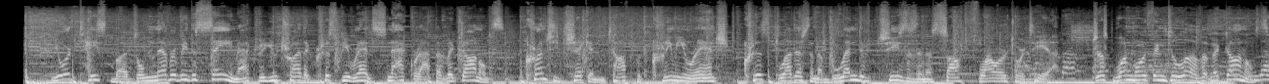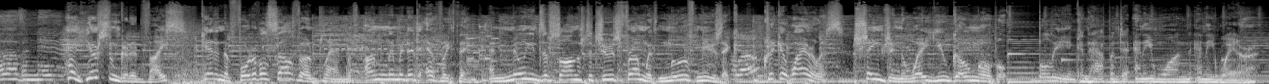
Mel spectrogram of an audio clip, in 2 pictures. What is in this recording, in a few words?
Men Commercial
